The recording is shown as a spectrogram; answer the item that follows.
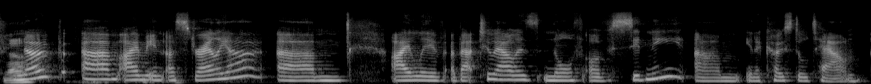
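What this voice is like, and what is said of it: Australian accent. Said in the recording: “you have a different way of speaking than most of our guests ... my accent sounds very different to you all, because I'm halfway across the world”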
